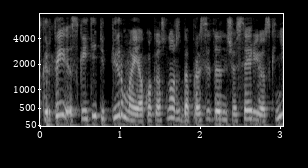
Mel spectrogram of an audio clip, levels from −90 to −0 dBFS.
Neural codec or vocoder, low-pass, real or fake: none; 7.2 kHz; real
